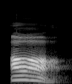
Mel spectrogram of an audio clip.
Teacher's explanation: Then coming to the back vowels, this one a, okay, so it's in the open position, the back part of the tongue that is used, so the lips are remaining flat, so it is an unrounded back open vowel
